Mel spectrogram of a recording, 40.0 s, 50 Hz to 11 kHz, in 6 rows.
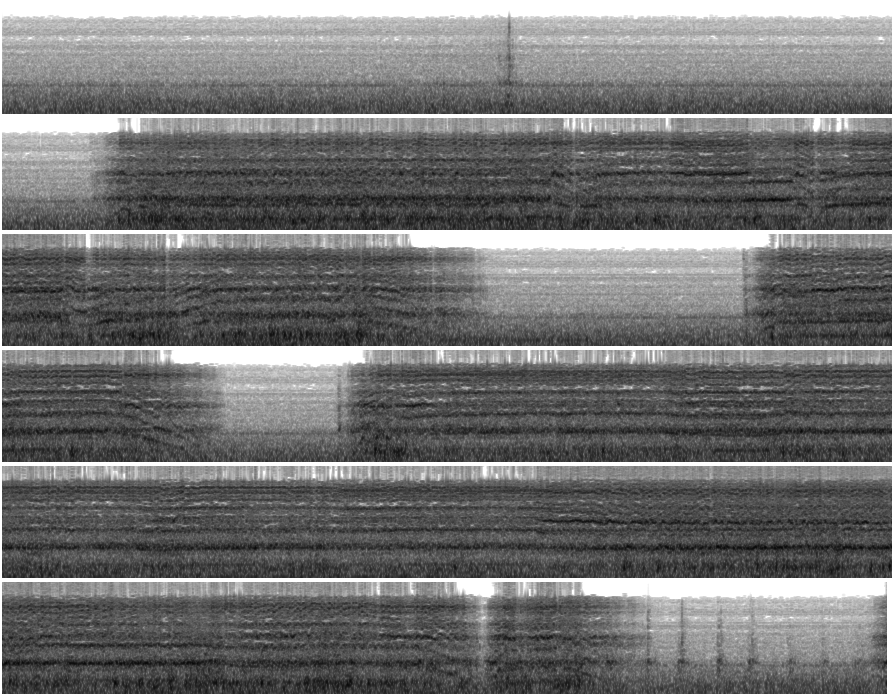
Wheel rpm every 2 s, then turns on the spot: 0, 10, 0, 70, 210, 210, 180, 160, 0, 100, 90, 170, 220, 230, 230, 220, 220, 220, 90, 40.
none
